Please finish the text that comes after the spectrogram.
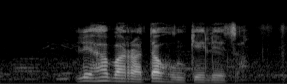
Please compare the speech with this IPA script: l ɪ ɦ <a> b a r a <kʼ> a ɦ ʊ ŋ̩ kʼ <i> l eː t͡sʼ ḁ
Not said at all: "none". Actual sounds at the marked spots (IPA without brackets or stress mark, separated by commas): a, tʼ, e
